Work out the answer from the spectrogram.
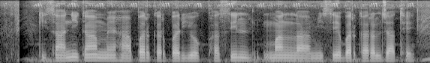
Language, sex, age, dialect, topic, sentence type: Chhattisgarhi, male, 18-24, Northern/Bhandar, agriculture, statement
